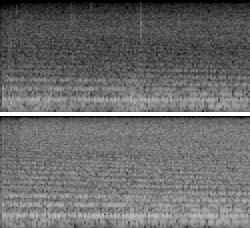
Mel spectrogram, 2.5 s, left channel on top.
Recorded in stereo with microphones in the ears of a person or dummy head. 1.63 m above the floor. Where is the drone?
65° right (ahead or behind); by 2.5 s 55° right (ahead or behind).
